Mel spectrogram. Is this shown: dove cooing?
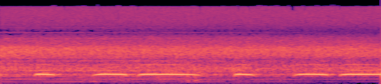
yes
